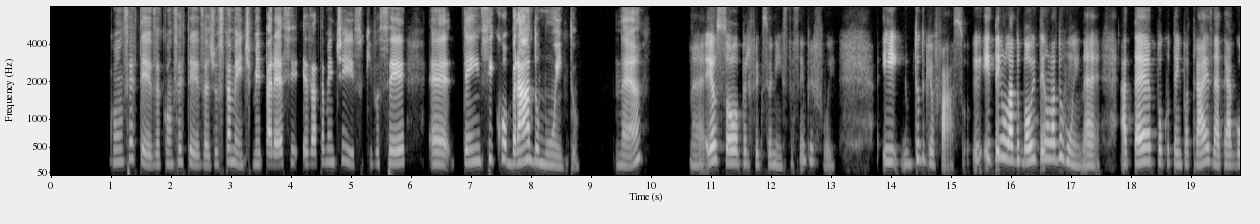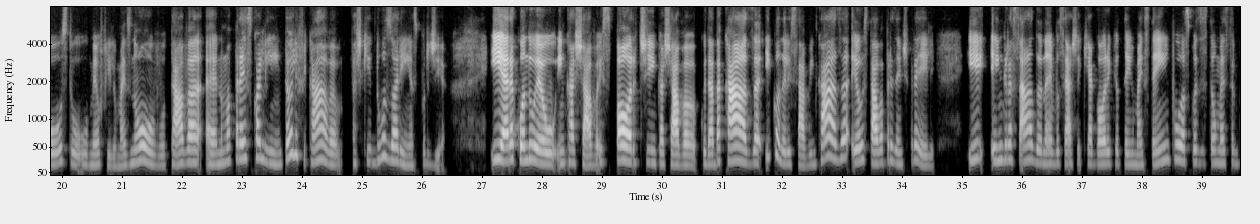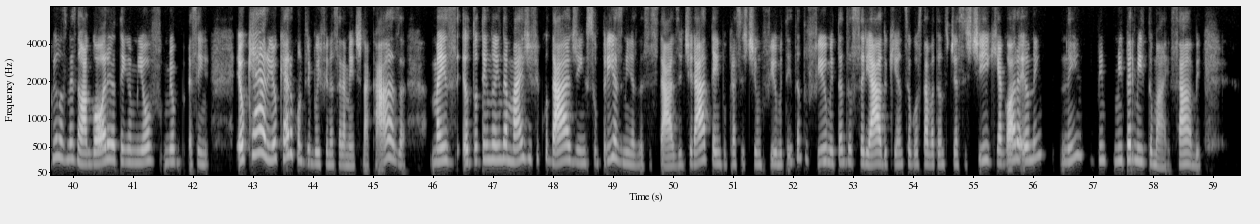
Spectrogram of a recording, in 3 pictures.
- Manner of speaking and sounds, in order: none
- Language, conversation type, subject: Portuguese, advice, Por que me sinto culpado ao tirar um tempo para lazer?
